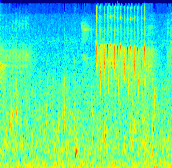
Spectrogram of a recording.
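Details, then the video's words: Crystal-type bar-winged prinia: a soft high trill fades, then a clear burst of rapid, evenly spaced, very high metallic pulses runs for about a second over background hiss. "Suara Burung Ciblek Kristal Gacor"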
